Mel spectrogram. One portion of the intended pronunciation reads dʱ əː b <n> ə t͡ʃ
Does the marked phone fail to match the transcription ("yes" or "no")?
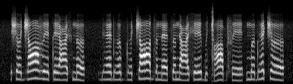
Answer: yes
